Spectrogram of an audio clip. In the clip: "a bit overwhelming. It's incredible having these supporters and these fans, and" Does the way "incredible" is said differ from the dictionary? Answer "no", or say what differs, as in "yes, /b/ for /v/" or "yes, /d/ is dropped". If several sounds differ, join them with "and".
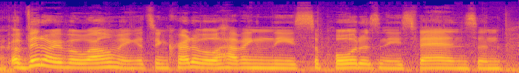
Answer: no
